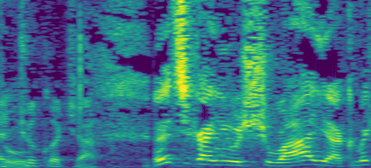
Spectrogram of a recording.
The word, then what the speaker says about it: Ushuaia: Fala aí pra mim, como é que fala mesmo? – Ushuaia. – Isso aí, Ushuaia.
